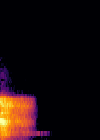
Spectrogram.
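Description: A person's breathy sigh: one exhale with a falling pitch, fading out within about a second.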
